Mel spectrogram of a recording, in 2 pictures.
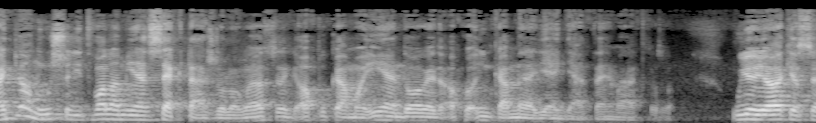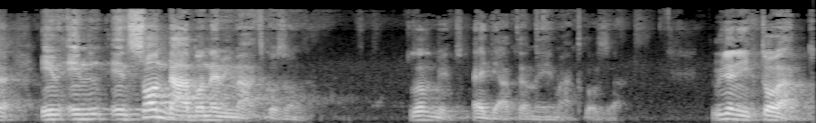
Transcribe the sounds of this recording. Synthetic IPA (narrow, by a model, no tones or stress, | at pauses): aːɟɒnuʃho̞ɟit̪ʋɒlɒmiɛnsɛkt̪aːʒd̪o̞lo̞ɡmɛɒst̪ʰːonkɒ̰pukaːmɒjijɛnd̪o̞lɡɒit̪ɒ̰kːo̰ɾiŋkaːbnɛlɛɟɛɛɟːa̰ːt̪a̰ːnima̰ːt̪ko̞̰zo̰m | uɟɒnujɛlkɛsɛeːnʔeːneːnsɒnd̪aːbɒnːɛmimaːt̪ko̞zo̞̰m | t̪ud̪o̞d̪mit̪ɛɟːa̰ːt̪lːnɛima̰ːt̪ko̞̰zːa̰ː | ʃuɟɒniːct̪o̞va̰ːb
